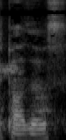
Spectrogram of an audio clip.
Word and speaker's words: Pazos: I think it's Pazos, right? – I think it is Pazos.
